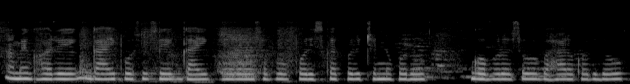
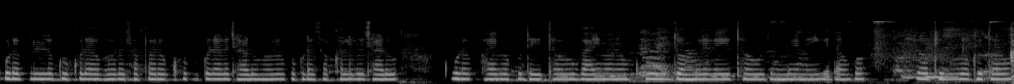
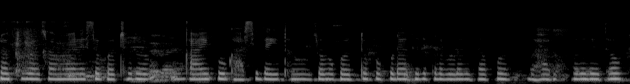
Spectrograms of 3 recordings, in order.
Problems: background sounds at intervals, low volume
